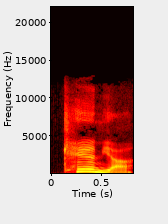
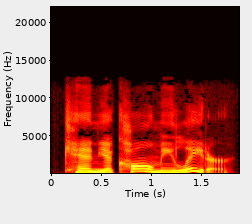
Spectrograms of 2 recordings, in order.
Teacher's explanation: In connected speech, the u becomes a short y sound.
